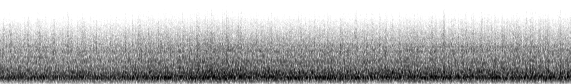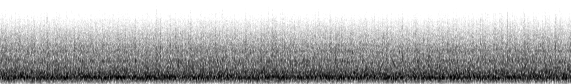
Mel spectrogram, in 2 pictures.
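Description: Drums beat along with the cymbals.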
